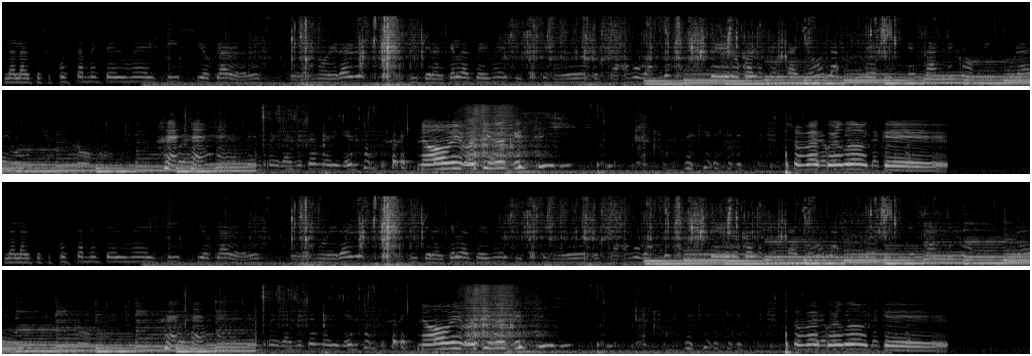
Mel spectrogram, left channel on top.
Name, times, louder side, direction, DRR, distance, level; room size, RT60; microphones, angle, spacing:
voice 1, 0.0-2.6 2.9-11.4 11.8-15.5 16.9-17.7 18.3-19.5, left 2 dB, 35° left, 5.6 m, -44 dB
sound 1, 1.4-19.2, equal, ahead, 5.5 m, -41 dB
sound 2, 6.4-12.8, right 2 dB, 55° right, 1.1 m, -31 dB
voice 2, 7.2-7.6 11.8-13.2 14.4-16.0 16.6-16.7 18.2-19.8, left 3 dB, 75° left, 6.8 m, -32 dB
head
